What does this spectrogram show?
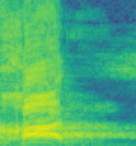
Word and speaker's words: خوار: معنی ہوتا ہے ذلیل، یہ واو پڑھا نہیں جائے گا۔ کچھ الفاظ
